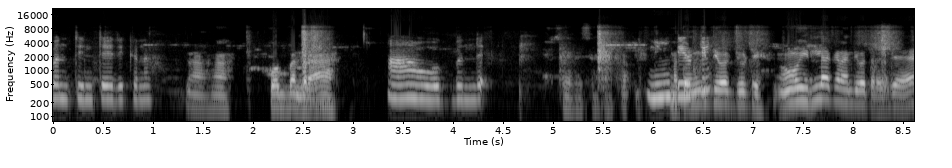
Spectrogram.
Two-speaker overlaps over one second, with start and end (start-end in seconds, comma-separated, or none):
none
